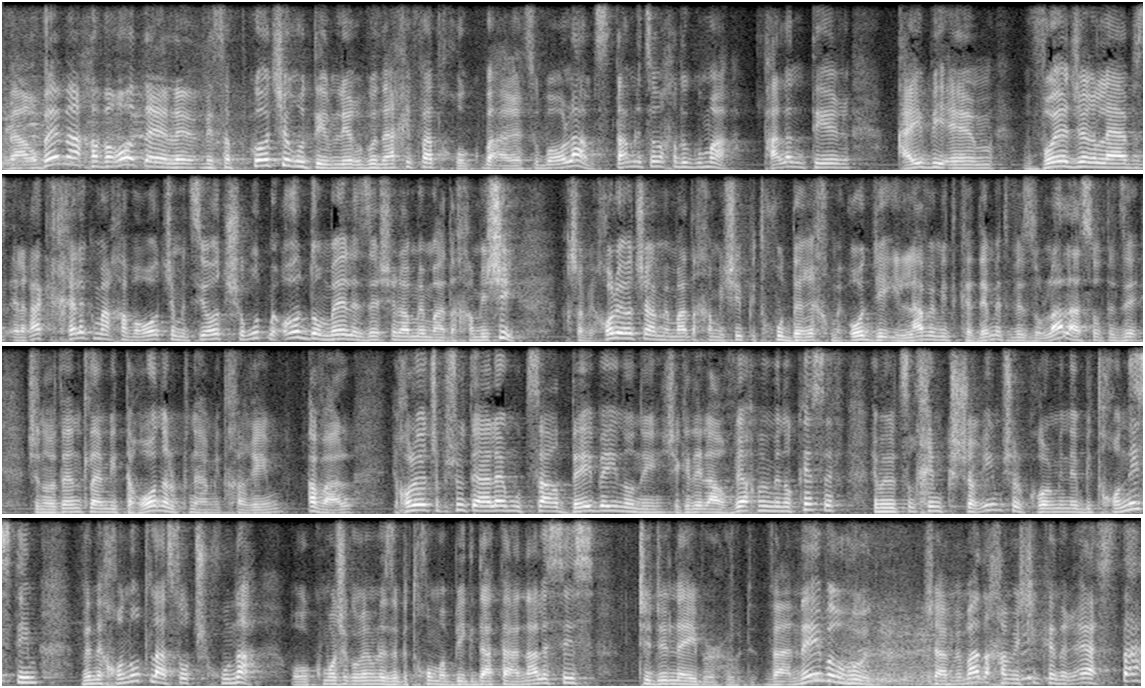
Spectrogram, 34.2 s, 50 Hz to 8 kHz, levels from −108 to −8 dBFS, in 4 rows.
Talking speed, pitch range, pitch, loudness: 155 wpm, 155-215 Hz, 180 Hz, -19 LUFS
